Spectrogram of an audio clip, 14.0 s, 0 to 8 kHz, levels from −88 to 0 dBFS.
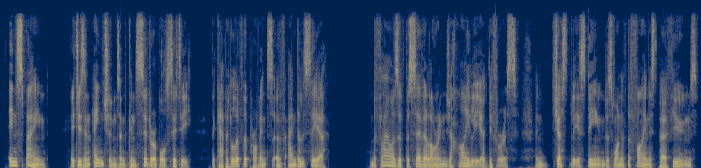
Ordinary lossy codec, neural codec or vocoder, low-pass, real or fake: AAC, 48 kbps; none; 7.2 kHz; real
